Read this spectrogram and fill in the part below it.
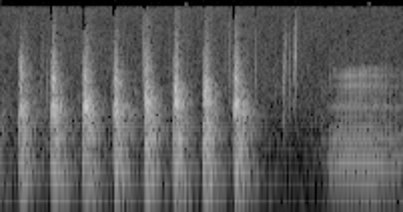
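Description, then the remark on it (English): Seven quick, evenly spaced, firm knocks on York's door, followed by a short pause and then a brief sustained humming tone. “I'll knock to let him know we're here.”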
